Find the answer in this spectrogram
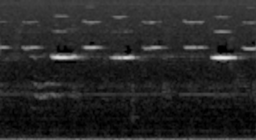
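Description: A male canary sings a high, steady run of bright whistled notes, continuous and sweet with faint lower tones beneath.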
